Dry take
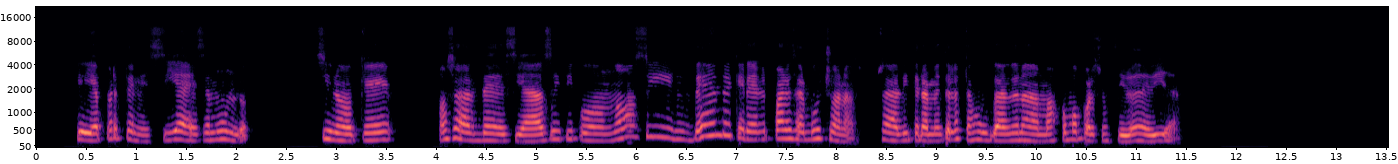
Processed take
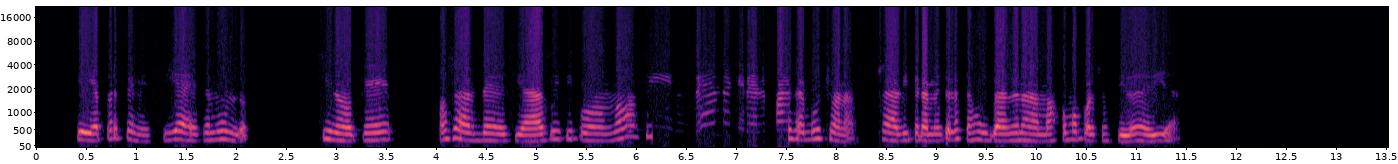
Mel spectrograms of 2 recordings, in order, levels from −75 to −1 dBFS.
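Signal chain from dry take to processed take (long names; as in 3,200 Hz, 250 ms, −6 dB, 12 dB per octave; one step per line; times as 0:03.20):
0:06.16–0:07.53: high-pass filter 1,100 Hz 24 dB per octave
0:08.12–0:08.83: high-shelf EQ 3,400 Hz +8.5 dB
converter with an unsteady clock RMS 0.048 ms
level −4 dB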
